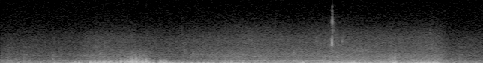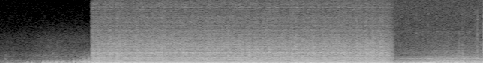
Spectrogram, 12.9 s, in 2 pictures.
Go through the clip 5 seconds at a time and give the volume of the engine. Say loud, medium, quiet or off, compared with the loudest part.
off, loud, loud.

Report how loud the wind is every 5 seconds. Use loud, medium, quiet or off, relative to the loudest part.
loud, loud, off.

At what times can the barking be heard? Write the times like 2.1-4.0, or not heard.
not heard.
